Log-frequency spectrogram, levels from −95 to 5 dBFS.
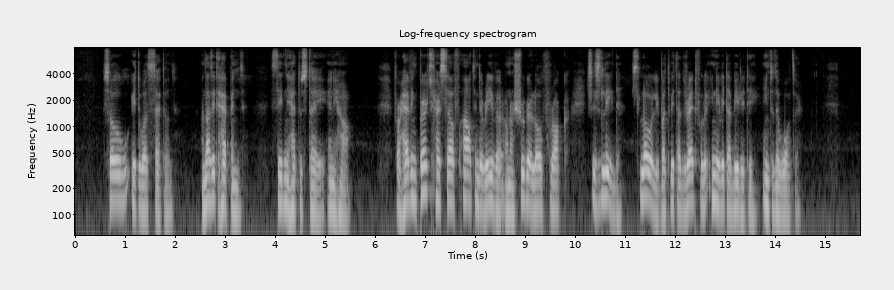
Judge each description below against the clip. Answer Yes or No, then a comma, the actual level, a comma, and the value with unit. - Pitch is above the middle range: No, low, 115 Hz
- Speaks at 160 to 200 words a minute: No, average, 140 wpm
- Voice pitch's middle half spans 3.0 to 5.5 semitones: Yes, average, 4.1 semitones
